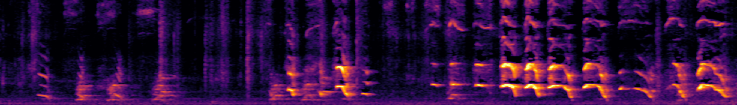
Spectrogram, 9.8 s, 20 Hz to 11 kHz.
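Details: Fifty- and sixty-three-day-old collie pups, recorded 20 July 2013, with sparse yips that build into rapid, high, downward-sliding whines and squeals in quick succession, loud and close in a quiet room.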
